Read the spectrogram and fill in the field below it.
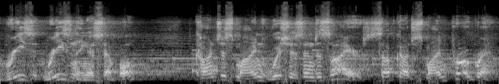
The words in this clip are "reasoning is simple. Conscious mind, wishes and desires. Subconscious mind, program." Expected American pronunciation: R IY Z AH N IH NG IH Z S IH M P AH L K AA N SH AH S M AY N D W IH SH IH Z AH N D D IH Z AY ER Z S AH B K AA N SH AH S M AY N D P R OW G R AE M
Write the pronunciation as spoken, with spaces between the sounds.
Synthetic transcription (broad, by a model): R IY Z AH N IH NG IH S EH M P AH L K AA N SH AH S M AY N D W IH SH IH Z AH N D D IH Z AY ER Z S AH B K AA N SH AH S M AY N D P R OW G R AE M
